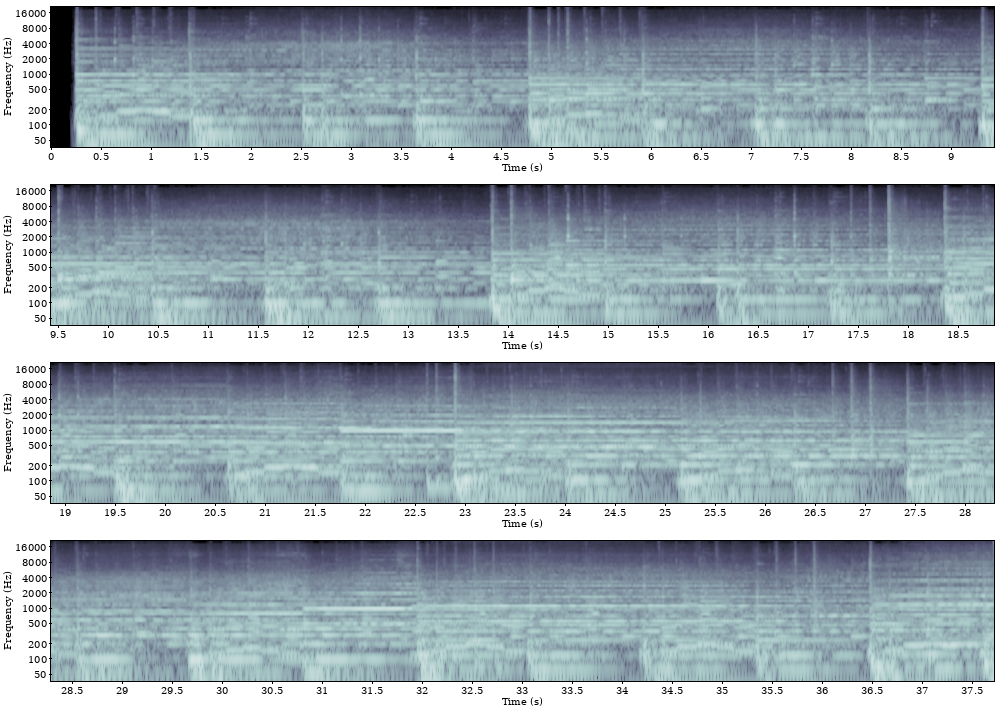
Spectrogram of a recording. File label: Rotating Room; wellspring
